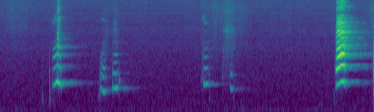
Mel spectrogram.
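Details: A pet cockatoo gives five short, nasal, voice-like utterances over four seconds, the last a louder, harsher squawk, in a quiet room, while its owner talks to it.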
